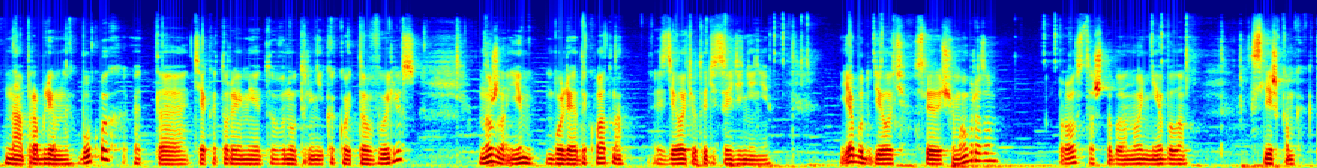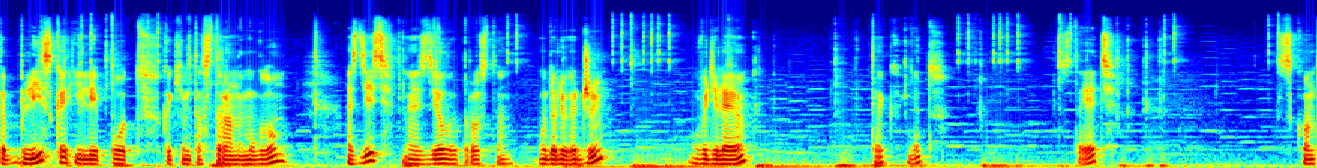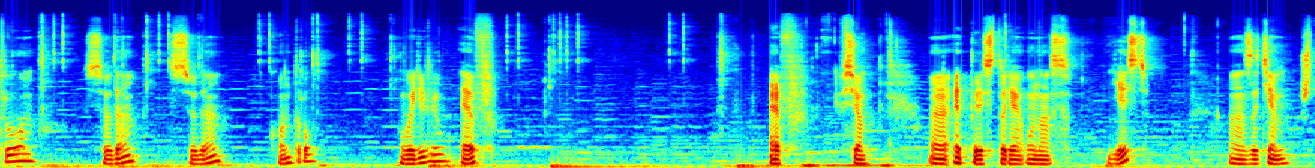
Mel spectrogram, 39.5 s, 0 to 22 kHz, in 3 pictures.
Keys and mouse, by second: 0.8-3.3 shift+middle drag, 3.3 shift+click, 3.5-4.8 shift+middle drag, 4.8-7.8 drag, 7.6 1, 8.7 shift+click, 9.5 j, 10.4 click, 11.5 shift+click, 12.4 j, 13.8 2, 14.0 click, 15.3 x, 17.2 x, 18.8 2, 19.6 alt+shift+click, 19.8 alt+shift+click, 20.7 f, 21.5 ctrl+z, 22.2 2, 22.7 click, 23.2 alt+shift+click, 23.8 click, 24.3 1, 24.6 2, 24.8 click, 25.8 ctrl+click, 26.8 shift+click, 27.9 shift+click, 28.9 ctrl+click, 30.6 f, 31.4 click, 31.8 alt+shift+click, 32.0 alt+shift+click, 33.0 alt+shift+click, 33.7 f, 34.3 Tab, 35.1 Tab, 36.3 right click.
